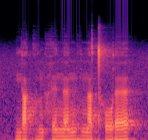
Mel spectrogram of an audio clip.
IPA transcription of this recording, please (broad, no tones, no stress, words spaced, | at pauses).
jako̤nhen ɛnɾo̤n atʰo ɾɛ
